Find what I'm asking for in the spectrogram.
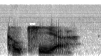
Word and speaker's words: Coquia: The American way to pronounce it is Coquia. – Coquia. – So that's the way that most people pronounce it.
